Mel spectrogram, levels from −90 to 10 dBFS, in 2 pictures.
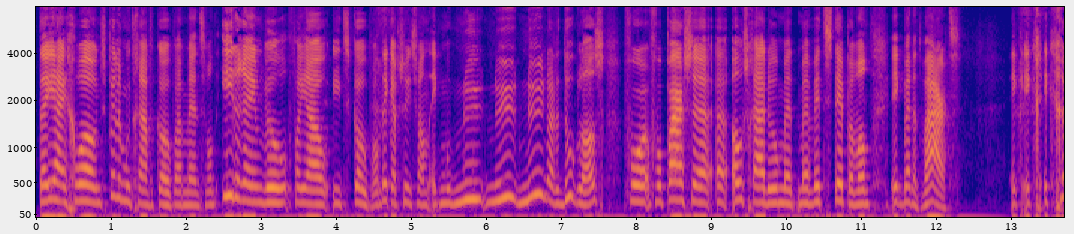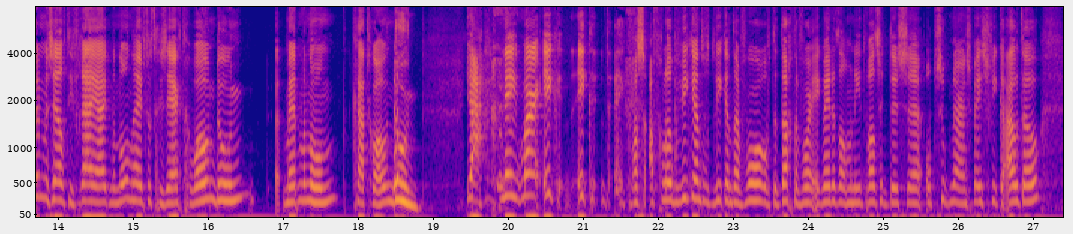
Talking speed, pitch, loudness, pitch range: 215 wpm, 225 Hz, -22 LUFS, 205-245 Hz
